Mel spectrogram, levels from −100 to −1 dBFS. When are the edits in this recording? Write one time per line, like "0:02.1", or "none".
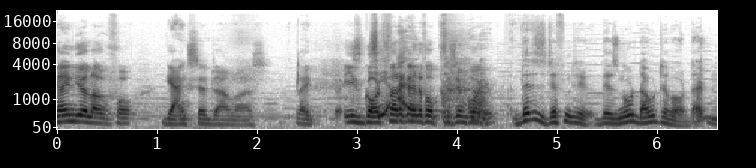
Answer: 0:04.5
